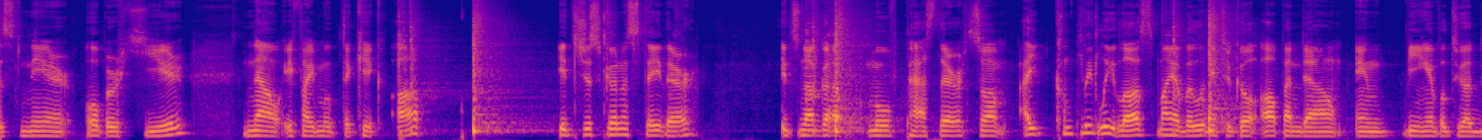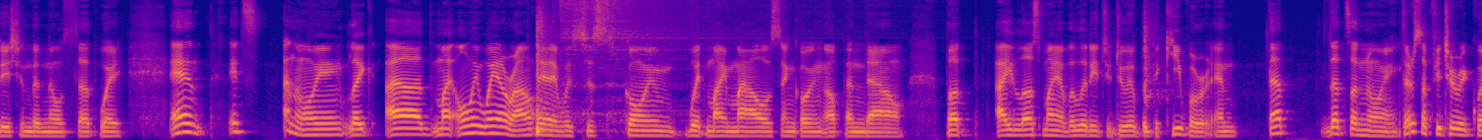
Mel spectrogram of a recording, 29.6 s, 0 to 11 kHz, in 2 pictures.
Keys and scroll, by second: 4.0 Up, 8.0 Down, 8.2 Up, 11.6 Down, 12.0 Up, 26.1 Down.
